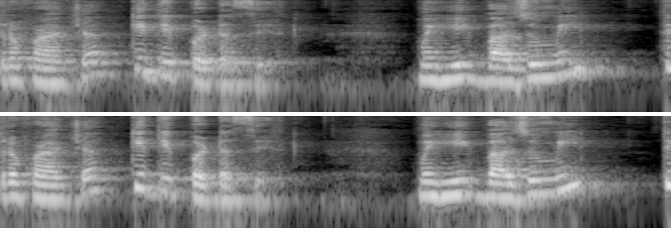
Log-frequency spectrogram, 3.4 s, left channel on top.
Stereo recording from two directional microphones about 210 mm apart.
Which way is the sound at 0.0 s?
45° right (ahead or behind).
